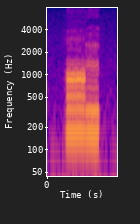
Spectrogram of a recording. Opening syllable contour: high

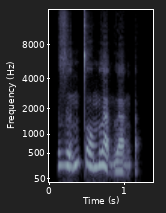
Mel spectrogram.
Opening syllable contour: rising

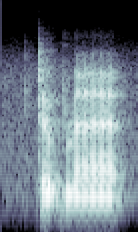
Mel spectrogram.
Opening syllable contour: falling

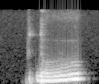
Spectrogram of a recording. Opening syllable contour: rising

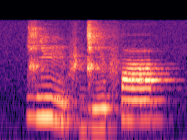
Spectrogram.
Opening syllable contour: falling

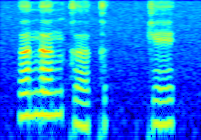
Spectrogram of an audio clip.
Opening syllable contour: high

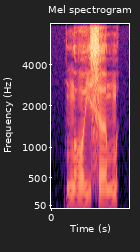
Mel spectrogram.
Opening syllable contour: low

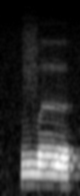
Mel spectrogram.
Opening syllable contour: low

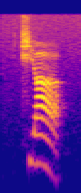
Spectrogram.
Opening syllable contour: falling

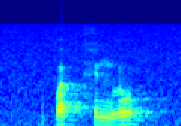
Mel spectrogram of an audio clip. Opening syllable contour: low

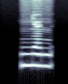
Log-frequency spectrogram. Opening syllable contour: low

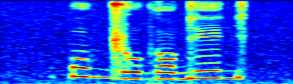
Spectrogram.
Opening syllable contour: high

